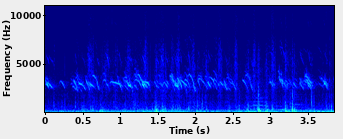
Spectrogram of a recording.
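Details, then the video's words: Baby chicks chirping: a steady stream of high, quick downslurred peeps from several birds, closely spaced, over low background rumble. "Baby "Chicks Chirping" Sound"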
